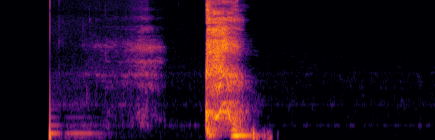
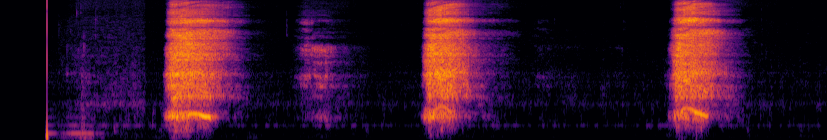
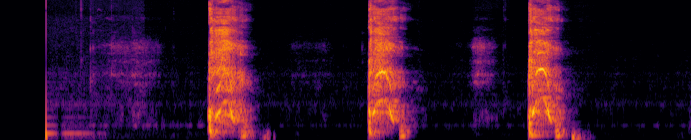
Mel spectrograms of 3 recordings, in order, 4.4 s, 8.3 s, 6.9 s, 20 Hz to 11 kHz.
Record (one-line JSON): {"cough_length": "4.4 s", "cough_amplitude": 32768, "cough_signal_mean_std_ratio": 0.28, "exhalation_length": "8.3 s", "exhalation_amplitude": 32768, "exhalation_signal_mean_std_ratio": 0.35, "three_cough_length": "6.9 s", "three_cough_amplitude": 32768, "three_cough_signal_mean_std_ratio": 0.32, "survey_phase": "beta (2021-08-13 to 2022-03-07)", "age": "65+", "gender": "Male", "wearing_mask": "No", "symptom_none": true, "smoker_status": "Never smoked", "respiratory_condition_asthma": false, "respiratory_condition_other": false, "recruitment_source": "REACT", "submission_delay": "1 day", "covid_test_result": "Negative", "covid_test_method": "RT-qPCR", "influenza_a_test_result": "Unknown/Void", "influenza_b_test_result": "Unknown/Void"}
